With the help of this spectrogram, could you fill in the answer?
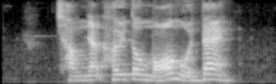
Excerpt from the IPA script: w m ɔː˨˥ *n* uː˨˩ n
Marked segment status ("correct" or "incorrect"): incorrect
